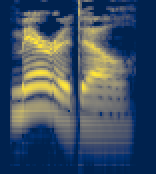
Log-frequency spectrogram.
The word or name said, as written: Maridel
